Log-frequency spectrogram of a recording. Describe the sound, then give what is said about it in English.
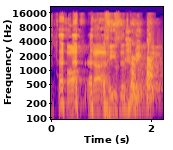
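A large Great Dane weighing about 140 barks several times in quick succession, loud, with deep, full-bodied woofs following one another at an uneven rhythm. “He's a big dog. Oh, he's a big Great Dane.”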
